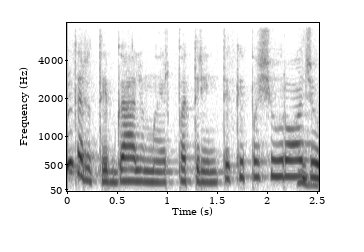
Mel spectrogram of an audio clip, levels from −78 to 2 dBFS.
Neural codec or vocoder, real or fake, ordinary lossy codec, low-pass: none; real; AAC, 48 kbps; 7.2 kHz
